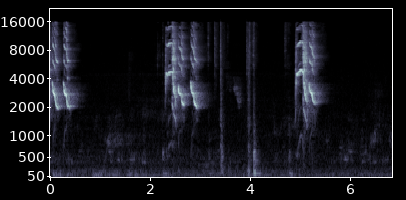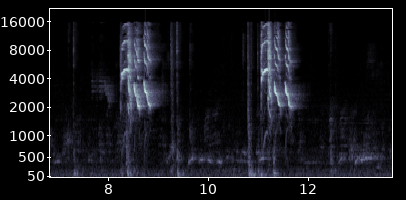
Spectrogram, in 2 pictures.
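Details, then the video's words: Javan pied starling song in full tembakan style, five separate bursts of loud, grating, descending notes, each in a quick group of two or three, spaced about three seconds apart, with light knocking sounds between. "BURUNG EKEK KELING SUARA FULL TEMBAKAN"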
